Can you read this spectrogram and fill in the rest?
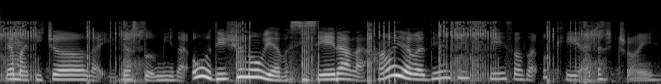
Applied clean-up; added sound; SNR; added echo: none; Fart; 15 dB; none.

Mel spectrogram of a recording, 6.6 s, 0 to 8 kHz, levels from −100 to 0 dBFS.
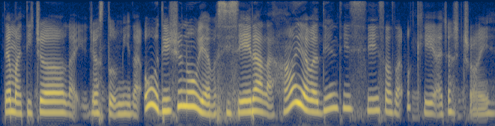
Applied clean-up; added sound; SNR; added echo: none; none; none; none.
